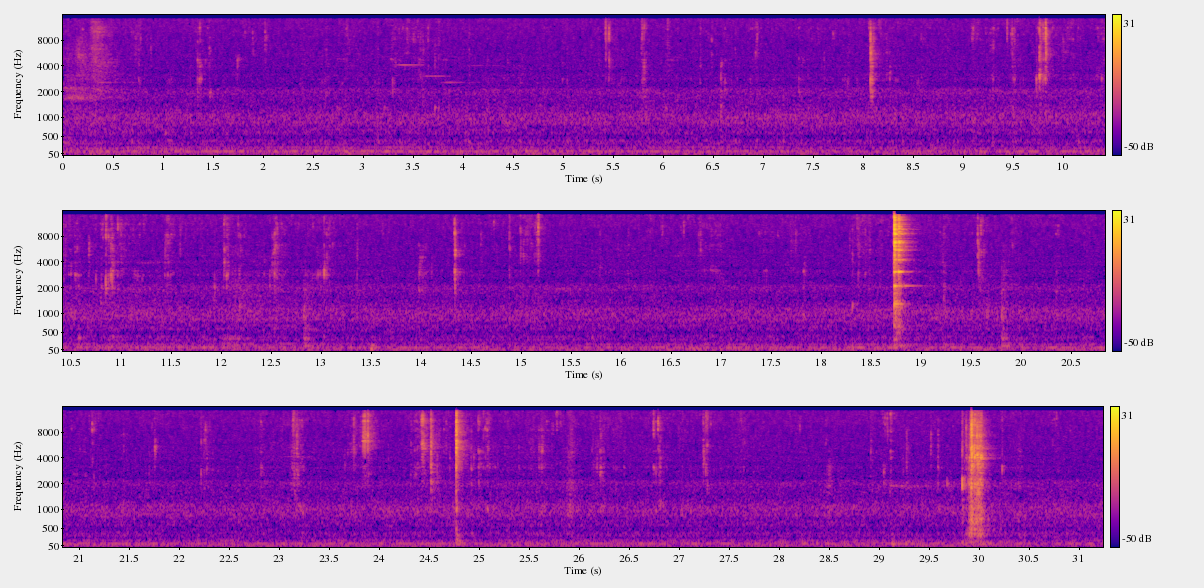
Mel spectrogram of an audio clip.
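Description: A person chewing food and eating with a fork from a bowl, with scattered small clicks over a steady low hum. One sharp click stands out about two-thirds of the way through, and a smaller one follows some seconds later.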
